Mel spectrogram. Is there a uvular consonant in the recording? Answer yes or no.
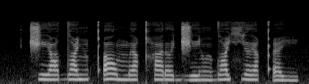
yes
